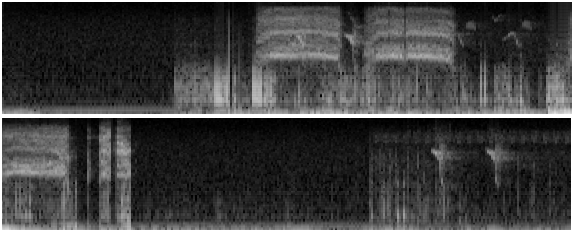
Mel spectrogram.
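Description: A handled bird gives a burst of loud, harsh squawks and chirps for a few seconds, then a couple of fainter high chirps from another bird follow after a pause, with handling rustles and low background noise.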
